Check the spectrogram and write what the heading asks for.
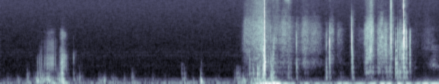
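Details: Woman listening with a stethoscope: soft low heartbeat thumps, partly masked by rustling from handling the chestpiece; a normal heartbeat.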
